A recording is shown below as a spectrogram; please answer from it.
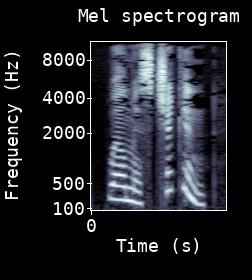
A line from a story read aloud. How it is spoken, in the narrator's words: exclaimed Mickey in surprise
